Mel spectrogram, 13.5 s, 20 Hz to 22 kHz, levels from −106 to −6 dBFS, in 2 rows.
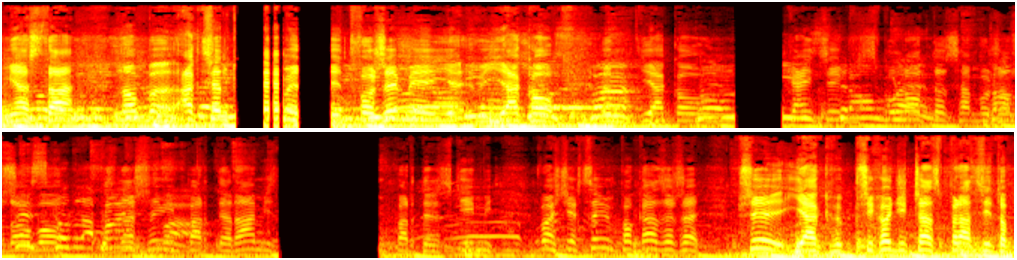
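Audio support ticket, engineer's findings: Digital broadcast dropout, 1.54 to 2.20 s: several short mutes spread over about 640 ms, about 480 ms missing in total, longest hole about 224 ms. 4.87 to 5.21 s: about 320 ms muted. 8.58 to 9.27 s: about 672 ms muted. Receiver/decoder muting on failed frames, with fast 8 ms fades. The hole lengths are multiples of about 32 ms, which fits whole-frame muting. Not an edit or cable fault: the audio comes back later in the programme and the missing material is gone, not shifted.

Zipper noise, 4.08 to 4.46 s: fine ticking rides on the sound during a fall of about 20 dB. Gain stage applying the change in unsmoothed 1 dB steps at about 50 steps per second. Each step is a small click. This is distinct from crackle, because the ticks are regular and only occur while the level moves.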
